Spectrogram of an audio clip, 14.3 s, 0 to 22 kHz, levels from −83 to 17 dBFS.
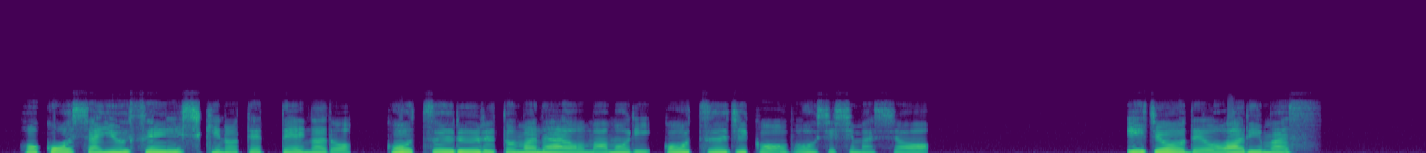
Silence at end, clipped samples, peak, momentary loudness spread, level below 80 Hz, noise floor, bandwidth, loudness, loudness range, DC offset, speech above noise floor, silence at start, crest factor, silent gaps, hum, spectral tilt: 1.3 s; under 0.1%; 0 dBFS; 11 LU; -60 dBFS; -73 dBFS; 7.6 kHz; -15 LUFS; 8 LU; under 0.1%; 59 dB; 0.25 s; 16 dB; none; none; -5.5 dB/octave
